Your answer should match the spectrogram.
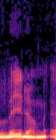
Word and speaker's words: Ledum: But if you have homeopathic leadum, some people pronounce it leadum, L-E-D-U-M, on hand, that is for any kind of puncture, whether it's an insect, whether it is a rusty nail.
